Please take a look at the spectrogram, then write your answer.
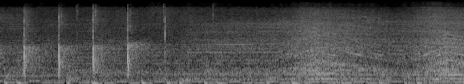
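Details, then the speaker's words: Crashed Subaru WRX firing up on a second attempt; fuel pressure present, a few sharp clicks, then it pulls up smoothly and holds an even, steady rev with no knock or misfire. Normal running. "It sounds good. It works, but now we have to work out how to sell it."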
